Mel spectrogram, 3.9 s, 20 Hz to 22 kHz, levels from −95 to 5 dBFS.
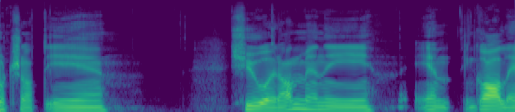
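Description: No technical faults can be heard anywhere in this recording.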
